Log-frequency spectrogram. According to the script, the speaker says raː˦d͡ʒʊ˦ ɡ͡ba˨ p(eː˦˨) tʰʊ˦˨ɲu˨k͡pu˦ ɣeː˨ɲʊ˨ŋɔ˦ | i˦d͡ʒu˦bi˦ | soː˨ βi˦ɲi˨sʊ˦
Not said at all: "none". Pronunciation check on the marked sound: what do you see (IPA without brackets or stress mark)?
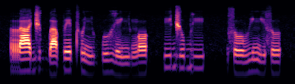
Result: eː˦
